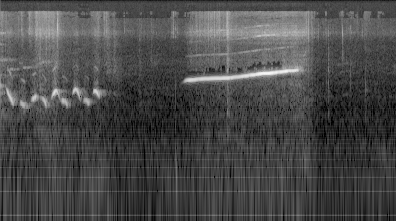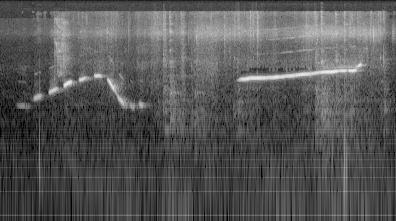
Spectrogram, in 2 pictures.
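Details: A female Oriental magpie-robin, played to train birds into frequent singing: rapid wavering whistled notes, two long clear upward-sliding whistles, and between them a run of rising notes ending in a downward slur, with faint clicks in the background.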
